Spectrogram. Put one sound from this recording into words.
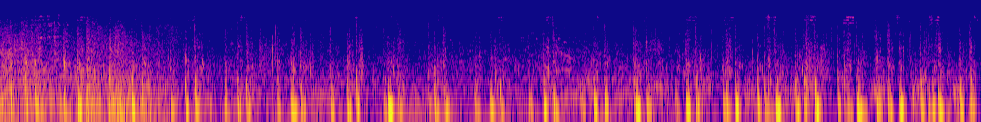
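Horse hooves gallop steadily on a dirt road.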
